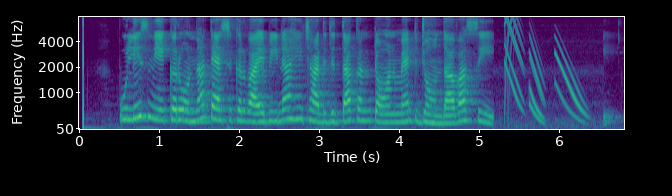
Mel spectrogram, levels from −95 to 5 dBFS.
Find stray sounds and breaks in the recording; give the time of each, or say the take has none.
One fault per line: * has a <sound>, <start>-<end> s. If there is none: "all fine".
* has a chirp, 5.3-6.4 s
